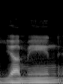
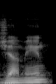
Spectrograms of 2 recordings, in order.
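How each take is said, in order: First: The name begins with a Y sound. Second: The name begins with a J sound. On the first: "and Yamin" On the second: "I'm going to use American pronunciation for now"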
